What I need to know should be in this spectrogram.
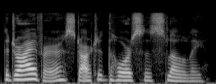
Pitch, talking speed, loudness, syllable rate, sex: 185 Hz, 165 wpm, -19 LUFS, 4.9 syllables/s, female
